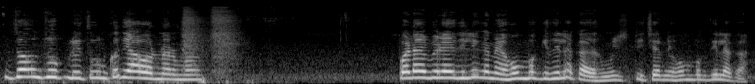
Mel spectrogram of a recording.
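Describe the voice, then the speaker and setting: A young woman, a mother, chatting playfully with her little daughter, teasing her with lots of quick questions. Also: high voice, warm tone.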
